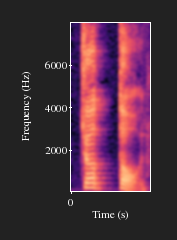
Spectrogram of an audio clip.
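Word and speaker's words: ちょっと: চোত্ত। চোটা যুক্ত বর্ণ আর এটা ছোট সু, আমরা জানি ছোট সু থাকলে এটা ধিত্ত উচ্চারণ করতে হয়, তাহলে চোত্ত।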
